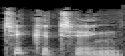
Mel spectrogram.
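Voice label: "ticketing", British English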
